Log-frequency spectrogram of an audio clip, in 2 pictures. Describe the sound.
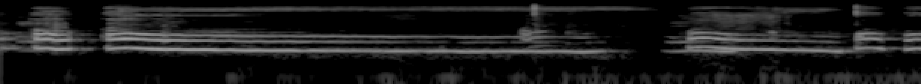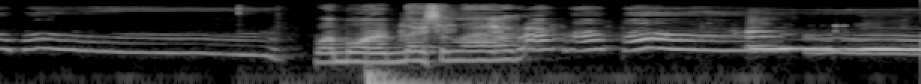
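Several people, including online participants with microphones unmuted, imitate wolf howls together to end a guided session: long, drawn-out wavering calls that rise and fall, swelling into a loud overlapping chorus near the end, with a brief spoken prompt between howls.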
